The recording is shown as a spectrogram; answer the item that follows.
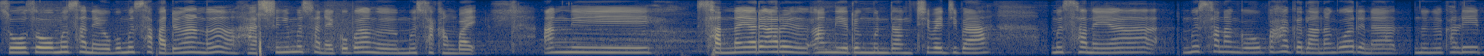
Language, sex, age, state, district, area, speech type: Bodo, female, 18-30, Assam, Kokrajhar, rural, spontaneous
